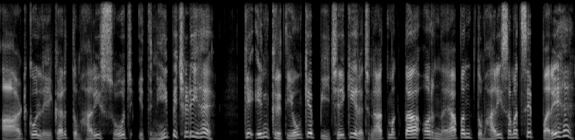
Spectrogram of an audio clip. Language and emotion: Hindi, disgusted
